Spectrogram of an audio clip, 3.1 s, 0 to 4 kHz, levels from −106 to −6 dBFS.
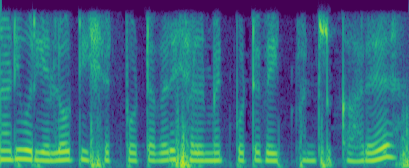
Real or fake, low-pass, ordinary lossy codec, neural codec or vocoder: real; 3.6 kHz; AAC, 32 kbps; none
